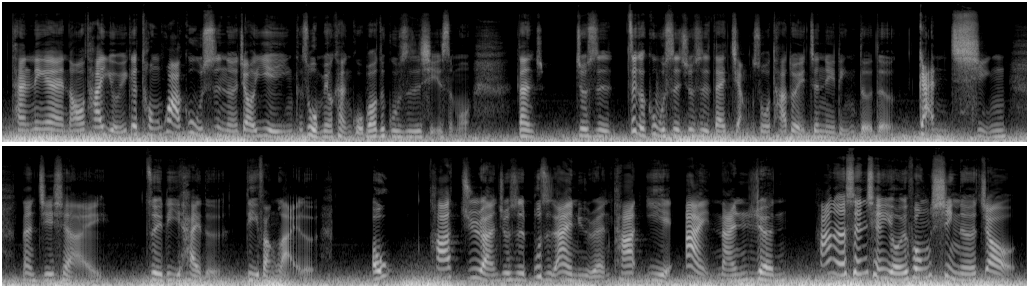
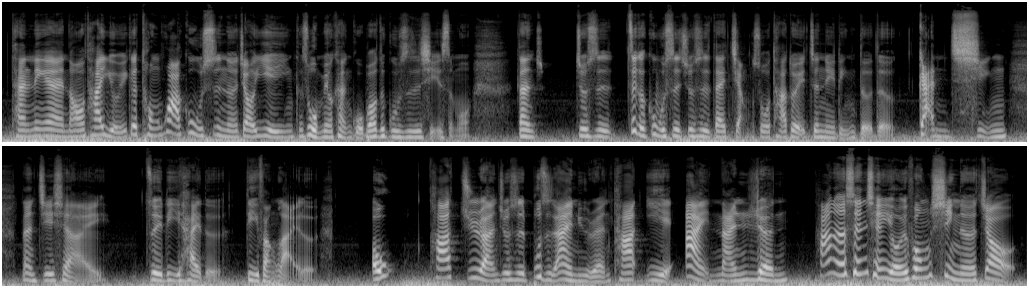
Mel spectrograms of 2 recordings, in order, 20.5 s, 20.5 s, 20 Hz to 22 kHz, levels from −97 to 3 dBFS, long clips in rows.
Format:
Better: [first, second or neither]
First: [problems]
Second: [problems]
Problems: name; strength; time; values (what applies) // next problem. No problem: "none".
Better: second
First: low rumble; loud; throughout; 10 dB below the speech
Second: low rumble; faint; throughout; 25 dB below the speech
